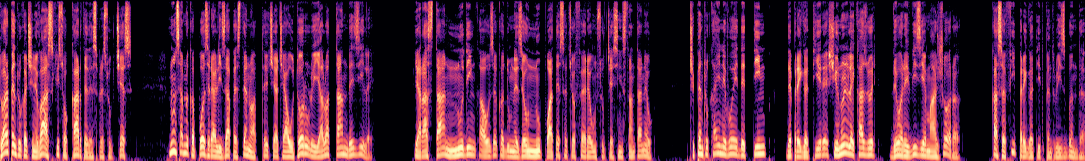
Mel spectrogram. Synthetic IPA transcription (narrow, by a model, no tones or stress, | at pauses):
d̪oarpe̞nt̪ɾukət͡ʃine̞vaːskɾiso̞kart̪ed̪e̞spɾe̞sukt͡ʃe̞s | nuɨnsjamnəkəpo̞t̪sʲre̞alizape̞st̪e̞noap̚t̪e̞t͡ʃe̞jat͡ʃe̞aut̪o̞ɾulujaloat̪ːand̪e̞zile̞̰ | jaɾast̪anud̪iŋkauzəkəd̪umne̞ze̞wnupoat̪e̞sət̪sʲo̞feɾeunsuk̚t͡ʃe̞sinst̪ant̪ane̞w | t͡ʃipent̪ɾukəajne̞vo̞je̞d̪e̞t̪imp | d̪e̞pɾe̞ɡət̪iɾe̞ʃiɨnune̞le̞kazurʲ | d̪e̞o̞ɾe̞vizije̞maʒo̞ɾʔə | kasəfipɾe̞ɡət̪it̪pe̞nt̪ɾuizbɨnd̪ə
